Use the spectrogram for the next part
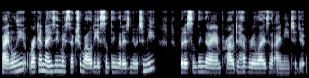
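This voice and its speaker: A Minnesota woman in her thirties, speaking with a Minnesotan accent, earnestly reads a prepared class presentation as a student presenter. Her voice is on the low side, steady and mellow, and she talks fast. The recording is slightly muffled and lo-fi.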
